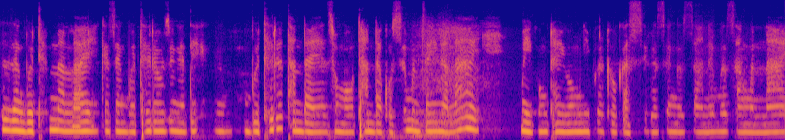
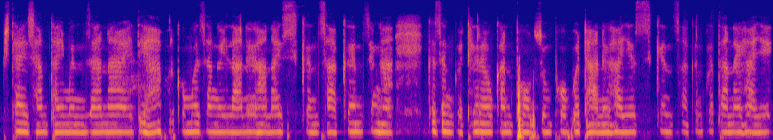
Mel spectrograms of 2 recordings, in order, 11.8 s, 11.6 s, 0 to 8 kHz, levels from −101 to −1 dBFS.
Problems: constant background noise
